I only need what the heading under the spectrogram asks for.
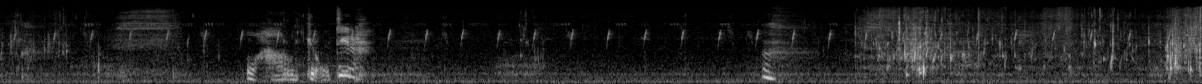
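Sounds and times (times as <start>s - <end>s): bird chirping: 0.0s - 11.7s
hands splashing in muddy water: 10.9s - 12.0s.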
